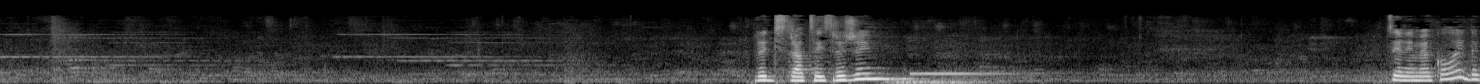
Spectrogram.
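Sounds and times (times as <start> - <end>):
speech: 7.6 - 9.3, 13.9 - 14.7
parliament session bell ringing: 8.9 - 10.4.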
